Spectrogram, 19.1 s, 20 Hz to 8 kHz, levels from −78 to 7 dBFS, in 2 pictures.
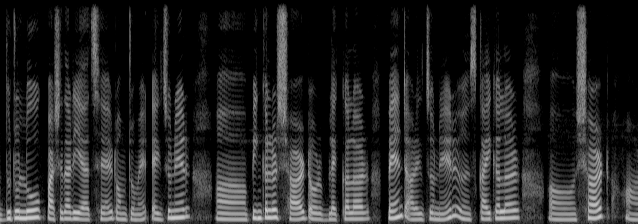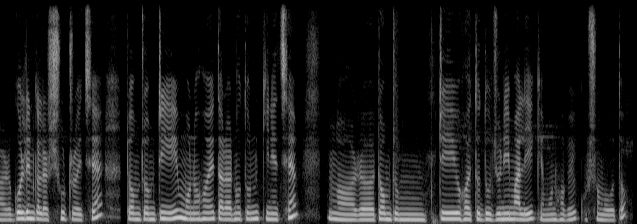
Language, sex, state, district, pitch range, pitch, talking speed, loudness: Bengali, female, Tripura, West Tripura, 200-235 Hz, 215 Hz, 125 wpm, -19 LUFS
